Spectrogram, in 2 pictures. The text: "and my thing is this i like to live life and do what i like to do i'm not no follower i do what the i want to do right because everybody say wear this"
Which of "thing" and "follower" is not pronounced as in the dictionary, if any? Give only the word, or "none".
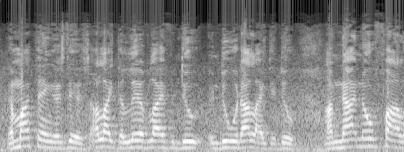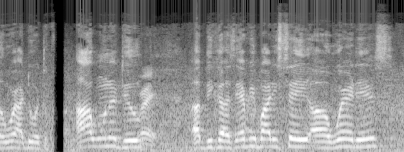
none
